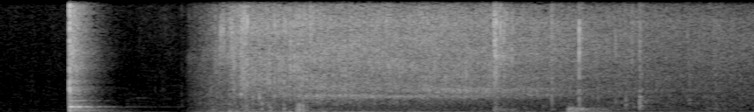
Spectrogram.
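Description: A single sharp pop, a brief pause, then champagne poured for everyone to toast the new Neue Künstlervereinigung München, in a steady, bubbly fizzing hiss that runs on, broken by a few soft clinks.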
